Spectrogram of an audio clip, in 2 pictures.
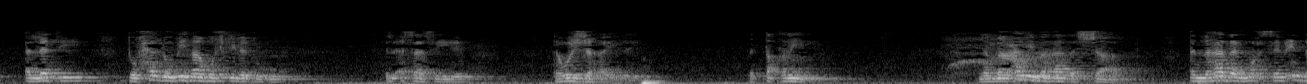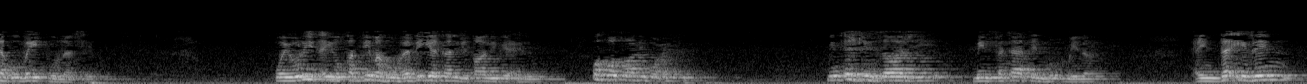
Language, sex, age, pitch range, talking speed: Arabic, male, 50-69, 120-165 Hz, 80 wpm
